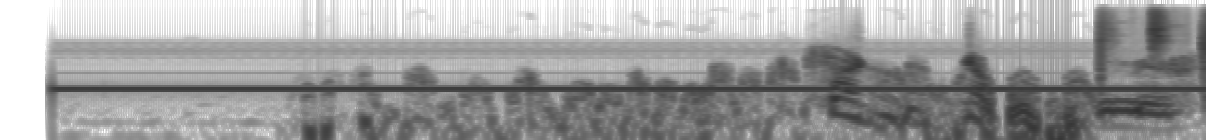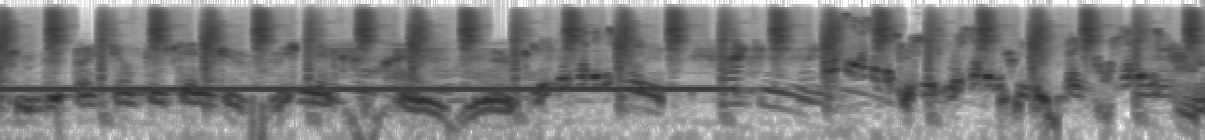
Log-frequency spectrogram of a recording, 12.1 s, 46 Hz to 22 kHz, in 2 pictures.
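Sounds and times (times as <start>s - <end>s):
pulsing rhythmic music: 5.4s - 12.0s.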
